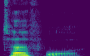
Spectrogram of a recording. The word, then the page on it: turf war: British English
